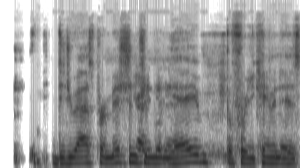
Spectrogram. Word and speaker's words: Mounier: The French pronunciation of his last name is Mounier, so it's just an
